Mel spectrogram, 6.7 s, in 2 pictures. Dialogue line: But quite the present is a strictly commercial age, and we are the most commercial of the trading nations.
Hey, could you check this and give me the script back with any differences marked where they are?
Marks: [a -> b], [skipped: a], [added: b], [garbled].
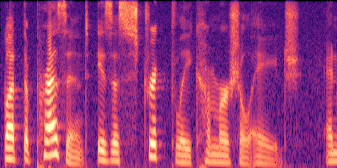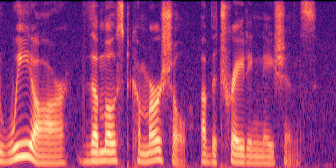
But [skipped: quite] the present is a strictly commercial age, and we are the most commercial of the trading nations.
